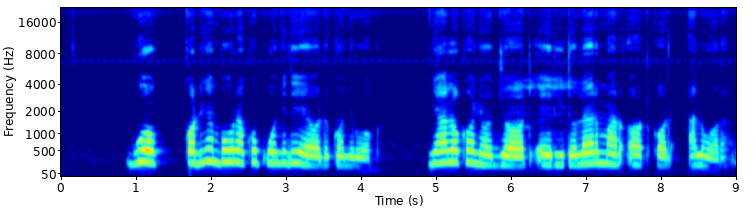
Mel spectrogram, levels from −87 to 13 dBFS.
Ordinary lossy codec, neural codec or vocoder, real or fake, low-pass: none; none; real; none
